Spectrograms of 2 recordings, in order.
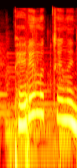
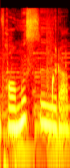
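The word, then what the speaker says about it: vermouth: 가양 와인은 베르무트 있니다 베르무트는 이탈리아식 발음이고 영어로는 버무스 하죠 와인에 향숙 주니퍼베리 정향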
